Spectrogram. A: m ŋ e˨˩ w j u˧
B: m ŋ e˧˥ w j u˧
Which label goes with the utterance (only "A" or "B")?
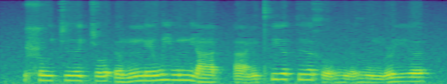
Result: B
